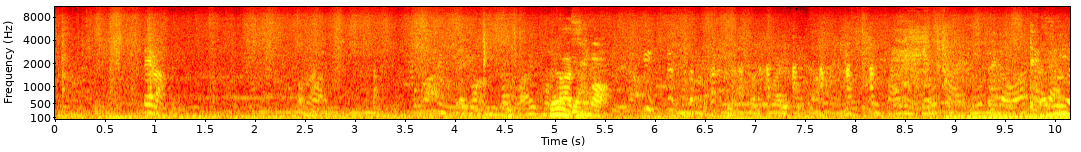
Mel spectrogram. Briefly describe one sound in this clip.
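A man talks with animation nearby.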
